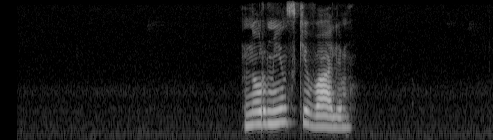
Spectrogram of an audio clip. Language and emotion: Russian, neutral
